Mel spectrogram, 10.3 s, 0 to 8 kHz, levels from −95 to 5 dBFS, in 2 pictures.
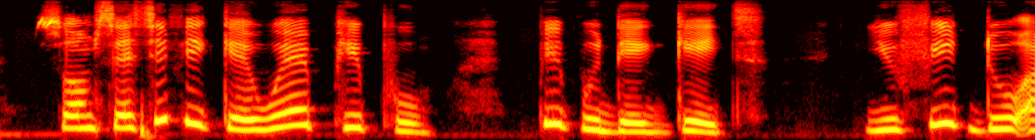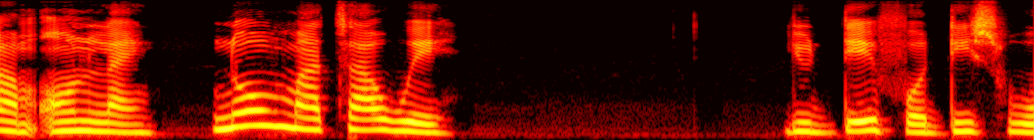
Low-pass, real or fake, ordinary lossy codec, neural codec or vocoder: none; real; none; none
